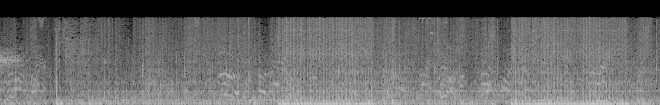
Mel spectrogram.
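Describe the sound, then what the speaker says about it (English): Heavy video game gunfire crackles in dense bursts and volleys throughout, with louder stretches mid-way and near the end, while players talk over the shooting. "That's a lot of gunfire."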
